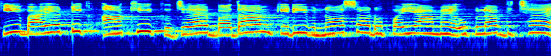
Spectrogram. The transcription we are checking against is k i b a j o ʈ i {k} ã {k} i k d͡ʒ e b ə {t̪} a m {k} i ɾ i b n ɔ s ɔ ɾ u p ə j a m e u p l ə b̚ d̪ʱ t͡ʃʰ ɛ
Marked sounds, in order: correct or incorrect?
correct, incorrect, incorrect, correct

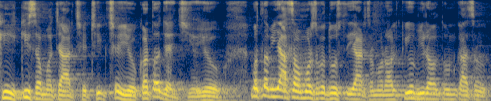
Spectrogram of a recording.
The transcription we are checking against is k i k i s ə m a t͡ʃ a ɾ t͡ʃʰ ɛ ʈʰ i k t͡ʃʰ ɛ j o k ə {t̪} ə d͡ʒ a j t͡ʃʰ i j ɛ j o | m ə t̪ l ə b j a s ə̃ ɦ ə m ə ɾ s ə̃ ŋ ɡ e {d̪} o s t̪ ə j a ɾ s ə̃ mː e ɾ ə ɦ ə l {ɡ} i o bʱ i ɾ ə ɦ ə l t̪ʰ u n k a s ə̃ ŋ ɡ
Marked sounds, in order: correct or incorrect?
correct, correct, incorrect

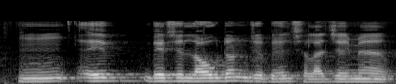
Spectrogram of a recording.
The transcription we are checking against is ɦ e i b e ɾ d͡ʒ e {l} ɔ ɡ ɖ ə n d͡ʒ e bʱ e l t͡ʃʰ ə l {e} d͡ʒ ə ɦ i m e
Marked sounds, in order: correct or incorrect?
correct, incorrect

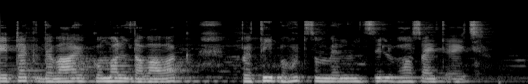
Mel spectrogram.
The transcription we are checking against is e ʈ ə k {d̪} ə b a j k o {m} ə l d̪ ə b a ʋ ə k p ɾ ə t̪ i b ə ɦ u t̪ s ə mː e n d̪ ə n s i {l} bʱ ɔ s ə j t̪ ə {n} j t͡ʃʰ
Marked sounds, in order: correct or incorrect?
correct, correct, correct, incorrect

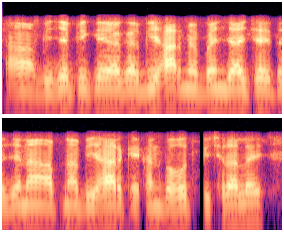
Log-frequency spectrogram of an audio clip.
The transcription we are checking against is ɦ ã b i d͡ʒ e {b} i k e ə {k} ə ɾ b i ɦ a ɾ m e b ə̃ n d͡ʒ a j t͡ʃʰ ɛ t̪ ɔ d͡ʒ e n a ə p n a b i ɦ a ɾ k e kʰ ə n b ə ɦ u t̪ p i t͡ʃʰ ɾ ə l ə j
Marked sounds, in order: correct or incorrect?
incorrect, incorrect

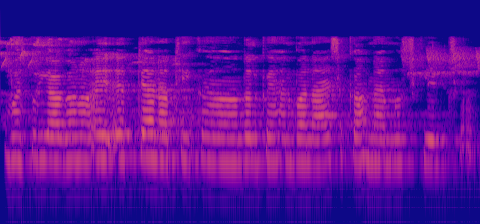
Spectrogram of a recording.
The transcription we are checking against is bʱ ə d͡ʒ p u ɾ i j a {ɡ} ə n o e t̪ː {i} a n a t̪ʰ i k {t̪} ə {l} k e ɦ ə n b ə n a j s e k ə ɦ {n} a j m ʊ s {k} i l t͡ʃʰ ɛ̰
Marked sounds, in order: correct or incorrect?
correct, incorrect, incorrect, correct, correct, correct

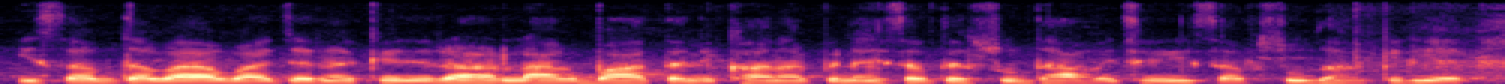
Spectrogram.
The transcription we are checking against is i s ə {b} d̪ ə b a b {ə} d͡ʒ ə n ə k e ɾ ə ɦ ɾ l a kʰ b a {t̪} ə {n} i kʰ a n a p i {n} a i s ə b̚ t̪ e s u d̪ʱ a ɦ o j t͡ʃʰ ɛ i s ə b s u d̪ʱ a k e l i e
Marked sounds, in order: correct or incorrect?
correct, incorrect, correct, correct, correct

